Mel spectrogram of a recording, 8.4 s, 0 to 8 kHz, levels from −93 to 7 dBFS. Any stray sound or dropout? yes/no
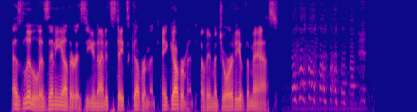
yes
